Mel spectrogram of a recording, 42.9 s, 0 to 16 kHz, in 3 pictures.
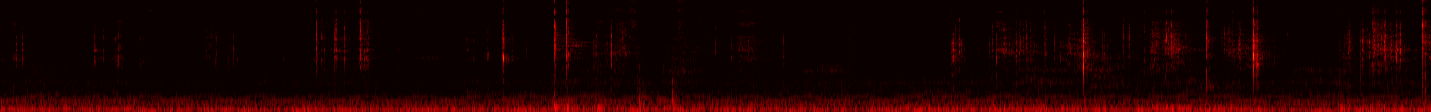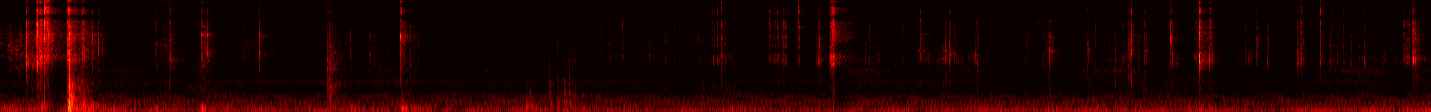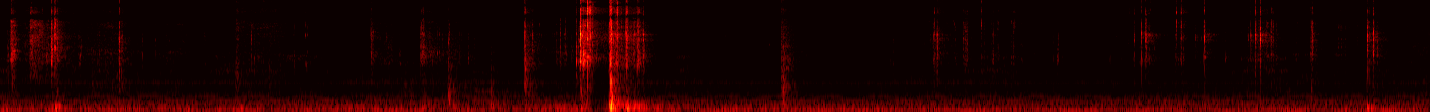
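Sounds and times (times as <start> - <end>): plastic parts clicking: 13.4 - 17.0, 19.7 - 30.5, 31.1 - 35.2, 39.8 - 42.8.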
